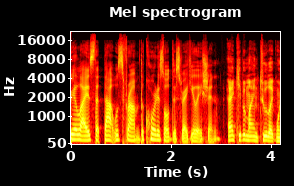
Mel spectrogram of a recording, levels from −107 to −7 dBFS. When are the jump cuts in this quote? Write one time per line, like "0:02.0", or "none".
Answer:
0:03.0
